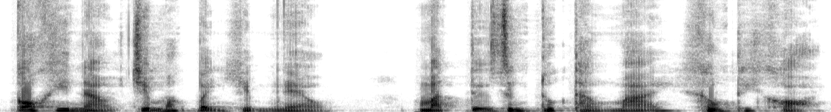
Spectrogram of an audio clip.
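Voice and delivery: plain reading voice

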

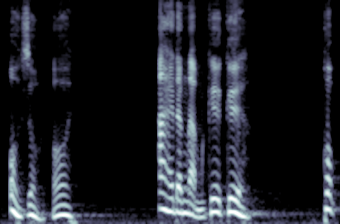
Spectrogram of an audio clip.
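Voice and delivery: high, startled calling out; alarmed cry. A narrator's reading. Grandmother spots a body by the village gate, alarmed cry. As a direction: cry out in alarm at a sudden sight. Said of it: "nghe bà nội hô như vậy".

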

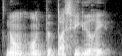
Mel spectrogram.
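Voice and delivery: usual speaking voice

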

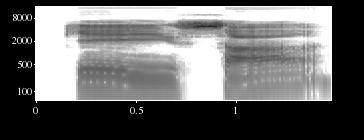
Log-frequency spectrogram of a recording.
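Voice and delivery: soft, purring cat voice; softly purred lustful tomcat; lustful meow. A narrator's reading. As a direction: croon it with longing. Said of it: "сладострастно мяукнул он".

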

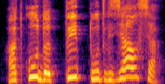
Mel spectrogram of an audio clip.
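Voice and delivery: slow, puzzled question; surprised. A narrator's reading. Witch finding her cat inside the circle, mild surprise. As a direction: ask it slowly, mildly taken aback. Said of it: "удивилась я".

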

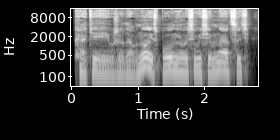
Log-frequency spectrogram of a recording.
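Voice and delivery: ordinary delivery, nothing marked

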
